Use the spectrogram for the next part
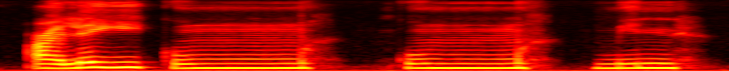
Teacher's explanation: after meme sakin, if you see another meme, you have to do the gunna in the meme sakin sound. This is called idgham for meme sakina.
